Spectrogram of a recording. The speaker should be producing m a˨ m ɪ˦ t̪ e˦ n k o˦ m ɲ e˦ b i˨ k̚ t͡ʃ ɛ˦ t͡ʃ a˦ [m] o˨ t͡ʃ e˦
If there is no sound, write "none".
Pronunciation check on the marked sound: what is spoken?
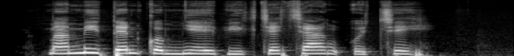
ŋ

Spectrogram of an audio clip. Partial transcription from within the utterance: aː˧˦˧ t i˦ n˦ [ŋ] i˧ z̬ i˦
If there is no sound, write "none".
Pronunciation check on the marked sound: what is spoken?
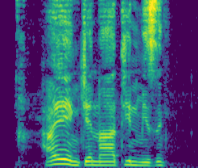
m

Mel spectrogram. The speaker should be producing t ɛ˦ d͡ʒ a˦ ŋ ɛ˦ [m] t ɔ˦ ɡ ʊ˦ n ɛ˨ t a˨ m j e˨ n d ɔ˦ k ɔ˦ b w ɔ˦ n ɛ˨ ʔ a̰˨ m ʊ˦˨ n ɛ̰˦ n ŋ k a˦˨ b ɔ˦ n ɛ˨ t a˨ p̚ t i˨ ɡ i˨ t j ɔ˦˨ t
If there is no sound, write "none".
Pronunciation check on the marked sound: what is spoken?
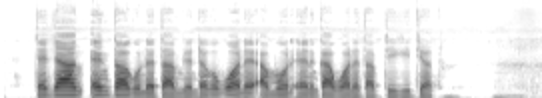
ŋ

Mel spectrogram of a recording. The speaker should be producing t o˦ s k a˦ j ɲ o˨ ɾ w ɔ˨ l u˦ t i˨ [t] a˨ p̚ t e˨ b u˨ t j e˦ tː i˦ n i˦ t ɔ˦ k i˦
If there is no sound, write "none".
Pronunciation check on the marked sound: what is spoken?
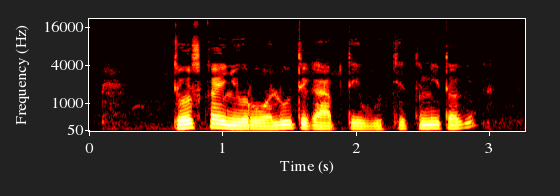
k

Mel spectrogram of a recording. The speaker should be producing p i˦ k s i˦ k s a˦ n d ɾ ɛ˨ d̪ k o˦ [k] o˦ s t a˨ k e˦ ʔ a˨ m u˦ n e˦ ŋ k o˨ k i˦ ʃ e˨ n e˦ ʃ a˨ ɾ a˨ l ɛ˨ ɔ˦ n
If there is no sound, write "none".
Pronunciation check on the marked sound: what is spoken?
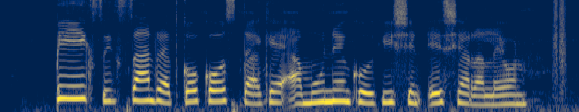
k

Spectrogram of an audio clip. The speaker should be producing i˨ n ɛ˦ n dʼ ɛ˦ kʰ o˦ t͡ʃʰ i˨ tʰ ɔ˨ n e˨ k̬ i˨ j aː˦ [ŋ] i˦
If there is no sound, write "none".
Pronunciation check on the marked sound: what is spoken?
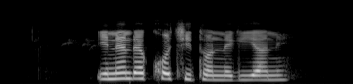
n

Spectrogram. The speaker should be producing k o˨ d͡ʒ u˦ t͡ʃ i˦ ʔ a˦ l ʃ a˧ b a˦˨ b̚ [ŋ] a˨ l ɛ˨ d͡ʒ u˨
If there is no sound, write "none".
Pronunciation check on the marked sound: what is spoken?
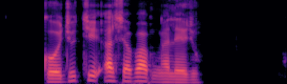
ŋ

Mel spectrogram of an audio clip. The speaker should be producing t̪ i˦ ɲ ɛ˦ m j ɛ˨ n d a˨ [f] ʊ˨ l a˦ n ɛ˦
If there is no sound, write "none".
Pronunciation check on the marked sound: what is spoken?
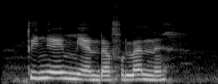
f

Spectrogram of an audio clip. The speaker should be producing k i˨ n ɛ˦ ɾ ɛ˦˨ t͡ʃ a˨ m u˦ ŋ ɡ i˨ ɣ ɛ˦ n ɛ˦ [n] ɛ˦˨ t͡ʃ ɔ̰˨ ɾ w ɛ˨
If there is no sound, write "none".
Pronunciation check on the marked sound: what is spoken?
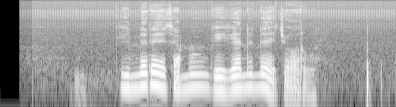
n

